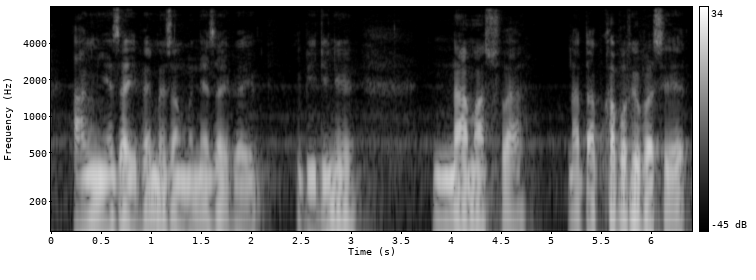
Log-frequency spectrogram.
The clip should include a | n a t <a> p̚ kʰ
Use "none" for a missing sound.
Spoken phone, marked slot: a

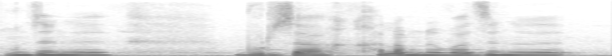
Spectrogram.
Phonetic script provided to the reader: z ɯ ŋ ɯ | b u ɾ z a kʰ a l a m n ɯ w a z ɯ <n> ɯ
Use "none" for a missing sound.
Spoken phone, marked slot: ŋ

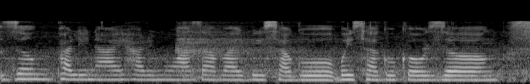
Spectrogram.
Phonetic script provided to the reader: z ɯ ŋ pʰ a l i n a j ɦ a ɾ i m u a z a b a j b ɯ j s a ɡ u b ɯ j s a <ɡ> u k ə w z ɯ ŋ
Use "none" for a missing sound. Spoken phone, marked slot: ɡ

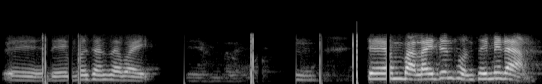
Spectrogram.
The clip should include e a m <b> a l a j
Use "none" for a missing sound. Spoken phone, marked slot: b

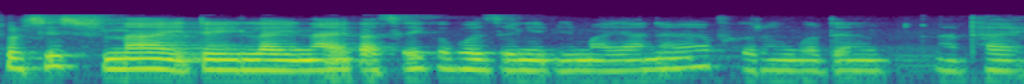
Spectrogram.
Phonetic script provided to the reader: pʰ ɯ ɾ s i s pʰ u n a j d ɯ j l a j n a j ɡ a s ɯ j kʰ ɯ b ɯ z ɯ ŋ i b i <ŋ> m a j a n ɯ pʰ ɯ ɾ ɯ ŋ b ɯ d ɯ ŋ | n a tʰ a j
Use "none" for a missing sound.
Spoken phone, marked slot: none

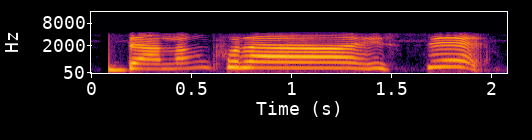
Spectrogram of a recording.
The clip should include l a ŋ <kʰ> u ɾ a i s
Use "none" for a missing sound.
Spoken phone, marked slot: pʰ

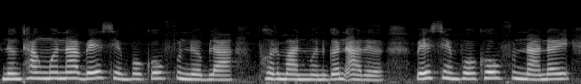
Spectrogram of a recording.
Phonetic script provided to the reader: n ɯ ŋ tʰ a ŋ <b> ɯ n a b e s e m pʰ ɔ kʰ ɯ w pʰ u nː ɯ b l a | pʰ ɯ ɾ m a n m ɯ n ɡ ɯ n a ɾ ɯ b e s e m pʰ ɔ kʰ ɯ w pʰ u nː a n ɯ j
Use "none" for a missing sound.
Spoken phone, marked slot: m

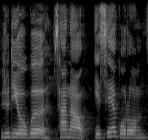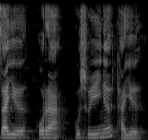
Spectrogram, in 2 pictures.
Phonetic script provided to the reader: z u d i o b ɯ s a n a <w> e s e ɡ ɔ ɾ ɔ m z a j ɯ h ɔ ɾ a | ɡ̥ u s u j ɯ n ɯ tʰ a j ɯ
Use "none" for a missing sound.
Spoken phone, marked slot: w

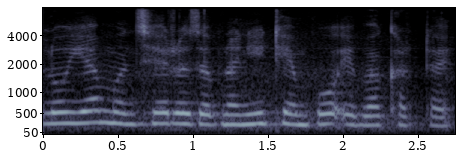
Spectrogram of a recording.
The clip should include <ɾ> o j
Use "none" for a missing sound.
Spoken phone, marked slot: l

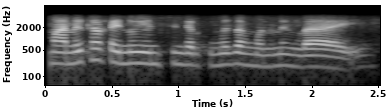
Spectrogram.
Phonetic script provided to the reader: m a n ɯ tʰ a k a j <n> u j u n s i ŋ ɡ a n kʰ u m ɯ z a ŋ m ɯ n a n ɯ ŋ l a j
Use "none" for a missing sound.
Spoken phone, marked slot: n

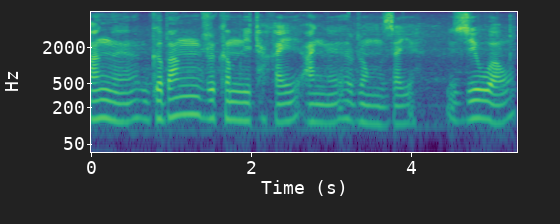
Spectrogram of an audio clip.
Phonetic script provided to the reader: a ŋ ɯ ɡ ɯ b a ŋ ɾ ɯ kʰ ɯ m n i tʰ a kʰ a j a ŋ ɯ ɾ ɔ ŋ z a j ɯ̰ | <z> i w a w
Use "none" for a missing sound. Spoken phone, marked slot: z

